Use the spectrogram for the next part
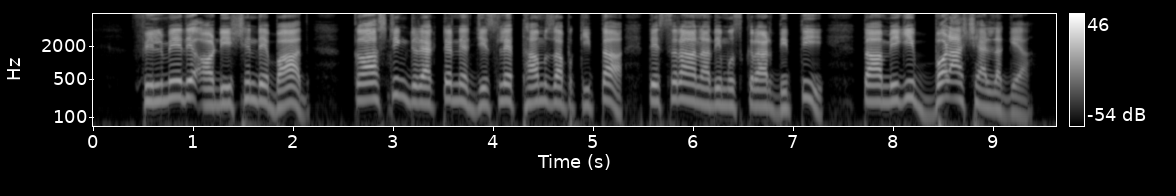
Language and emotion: Dogri, happy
